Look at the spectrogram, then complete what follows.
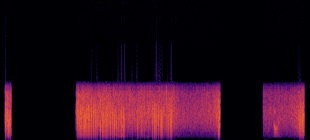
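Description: Two-way radio transmissions cutting in and out. There is a brief click at the start, then about three seconds of loud, harsh static and crackle, and near the end a shorter burst. Each stops dead as the transmission drops.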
